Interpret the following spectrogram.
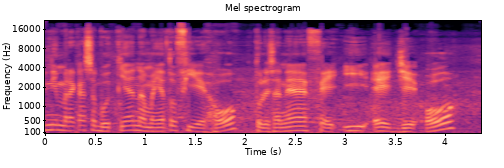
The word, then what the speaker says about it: Viejo: Jadi ini mereka sebutnya namanya tuh Viejo, tulisannya V-I-E-J-O. Kalau J itu kan di bahasa Spanyol tuh dibacanya H.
